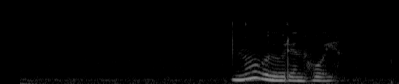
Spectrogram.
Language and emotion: Russian, sad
